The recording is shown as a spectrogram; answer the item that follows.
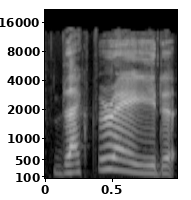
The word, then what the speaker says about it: Black Parade: Alors, avant de vous saluer, comment ça se prononce ? – Black Parade. – Ouais, ça va. – C'était très bien.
